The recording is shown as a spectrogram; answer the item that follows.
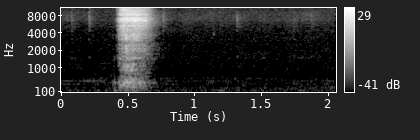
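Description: A single short, sharp burst of breath from a woman about half a second in, in a pause between her sentences.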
